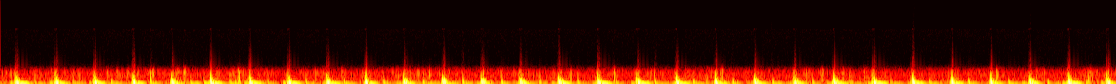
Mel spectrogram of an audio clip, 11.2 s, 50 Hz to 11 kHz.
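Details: Male heartbeat recorded while riding a bike: strong regular heartbeats at roughly 150 a minute with a low hum; fast but normal heart sounds during exercise.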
